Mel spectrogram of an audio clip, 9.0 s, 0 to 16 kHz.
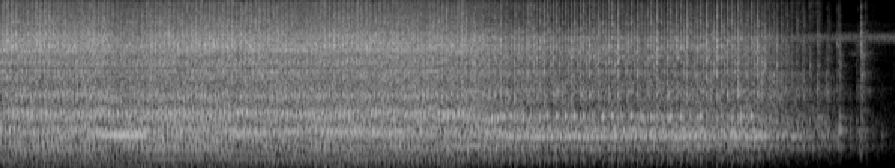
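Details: Exmark Lazer Z 72-inch commercial mower after no-start repair: steady even single-cylinder putter at fast idle, no surging, running on its own.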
